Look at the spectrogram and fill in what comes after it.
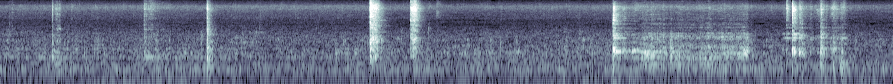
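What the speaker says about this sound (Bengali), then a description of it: "তরকারিটা এখনও ভালো করে সেদ্ধ হয়নি একটু নেড়ে দিচ্ছি" A spoon stirs a pot of hilsa fish curry with snake gourd, giving sparse, quiet clinks and scrapes against the metal at irregular intervals, with a few sharper knocks near the middle and end.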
